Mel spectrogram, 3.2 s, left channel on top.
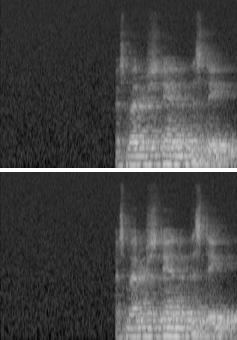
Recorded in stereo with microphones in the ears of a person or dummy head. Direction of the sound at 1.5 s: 25° right (ahead or behind).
